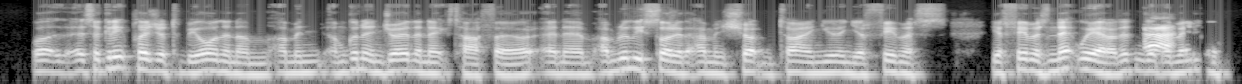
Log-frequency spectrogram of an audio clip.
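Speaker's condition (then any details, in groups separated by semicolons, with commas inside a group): No condition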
